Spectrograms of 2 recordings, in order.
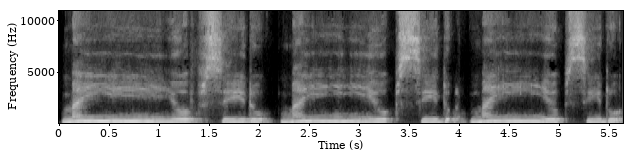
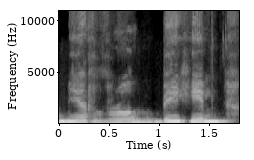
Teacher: memasukkan sebutan nun mati atau tanwin ke dalam huruf selepasnya dan dibaca secara idgham beserta dengung. Harus berdengung karena dengan guna ya. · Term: idgham bigunah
